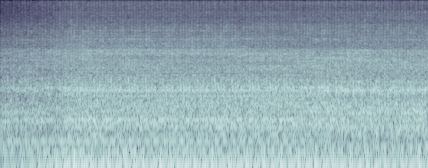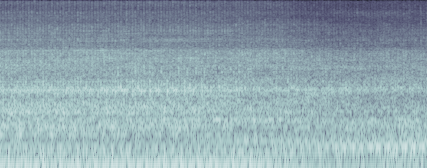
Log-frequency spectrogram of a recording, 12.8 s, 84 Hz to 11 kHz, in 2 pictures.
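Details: Japanese-import tractor-unit truck, factory E13 diesel, ZF semi-auto gearbox, oil just changed: steady, deep idle with an even beat near four a second, no knocks or misses; healthy.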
